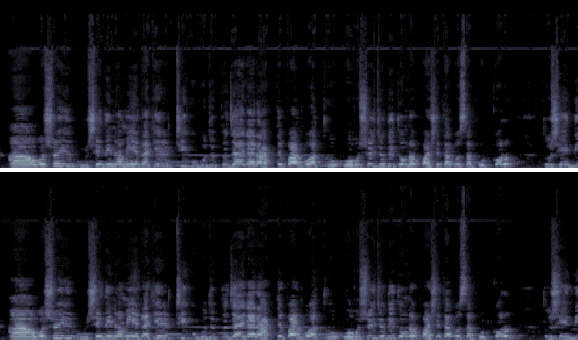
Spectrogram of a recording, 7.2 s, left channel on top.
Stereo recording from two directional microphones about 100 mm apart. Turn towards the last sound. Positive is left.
turn(degrees=20)  # may be behind; listen again after turning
